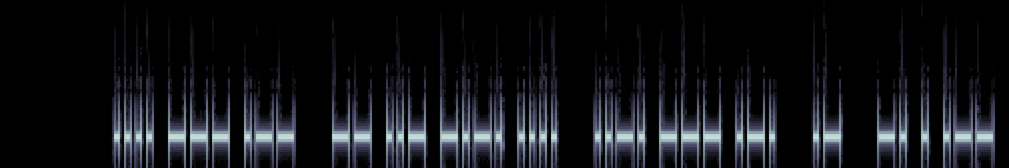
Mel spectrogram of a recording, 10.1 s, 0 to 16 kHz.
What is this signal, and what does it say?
Morse code, heard as a keyed tone, about 22 wpm, 700 Hz. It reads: HOW MUCH FOR A NEW
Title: Sentences from Top 1500 Words 22wpm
